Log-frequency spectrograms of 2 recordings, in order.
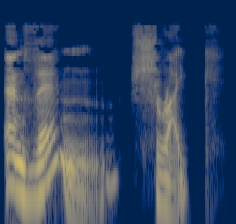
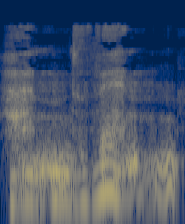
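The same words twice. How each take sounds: First: Raised, clear human voice; measured, assured official tone; lord mayor replying. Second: Soft, slow, eerie question; drawn-out hushed inhuman voice; horrible voice. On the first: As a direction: answer smoothly with authority. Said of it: "Crome replies". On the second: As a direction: ask it as an undead machine. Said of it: "asks the voice". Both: A narrator's reading.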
